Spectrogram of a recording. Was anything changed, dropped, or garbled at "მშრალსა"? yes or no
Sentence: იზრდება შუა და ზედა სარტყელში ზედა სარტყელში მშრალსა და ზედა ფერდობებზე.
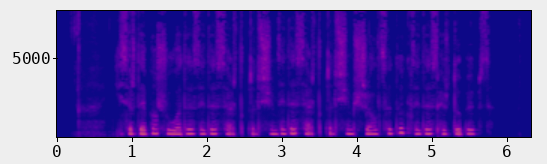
no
